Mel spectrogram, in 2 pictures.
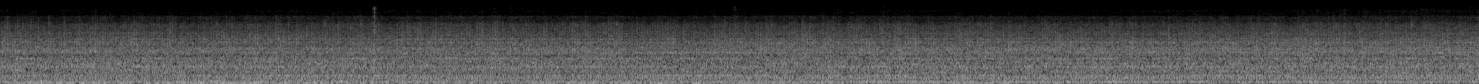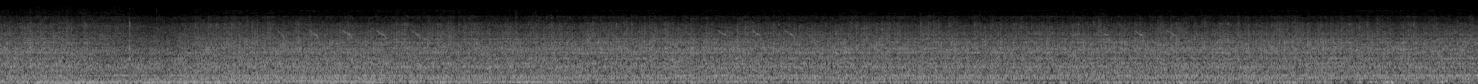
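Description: Fire engine's diesel engine idling steadily, a constant drone, with another vehicle moving close by around the middle.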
